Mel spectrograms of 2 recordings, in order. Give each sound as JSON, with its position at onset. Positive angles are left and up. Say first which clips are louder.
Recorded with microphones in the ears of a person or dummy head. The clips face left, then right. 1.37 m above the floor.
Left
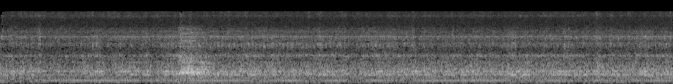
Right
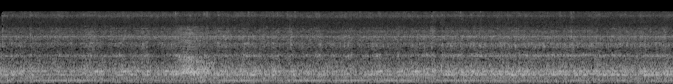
{"t": 1.8, "sound": "whispering", "louder": "left 4 dB", "side_deg": 65, "distance_m": 1.3}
